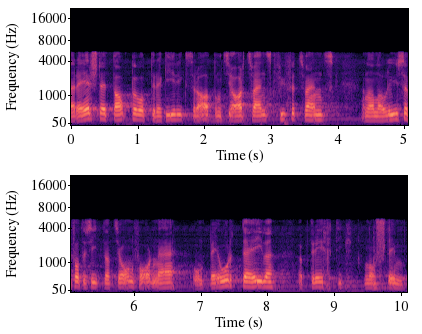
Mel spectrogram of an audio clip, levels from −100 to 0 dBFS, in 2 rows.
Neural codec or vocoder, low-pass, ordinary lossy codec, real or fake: vocoder, 44.1 kHz, 80 mel bands, Vocos; 5.4 kHz; none; fake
